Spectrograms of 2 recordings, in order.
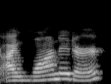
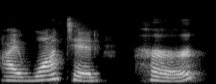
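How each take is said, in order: First: The H at the start of 'her' is dropped. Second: The H at the start of 'her' is pronounced. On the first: "you might not hear the H here. So you might hear" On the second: "if you're listening for"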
